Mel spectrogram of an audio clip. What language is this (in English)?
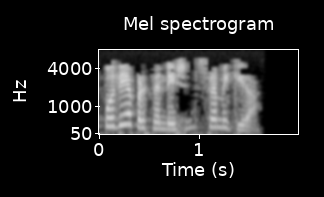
Malayalam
